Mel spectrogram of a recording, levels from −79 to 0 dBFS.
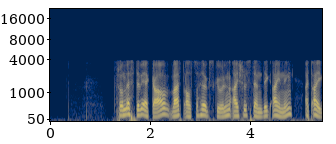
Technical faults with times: none

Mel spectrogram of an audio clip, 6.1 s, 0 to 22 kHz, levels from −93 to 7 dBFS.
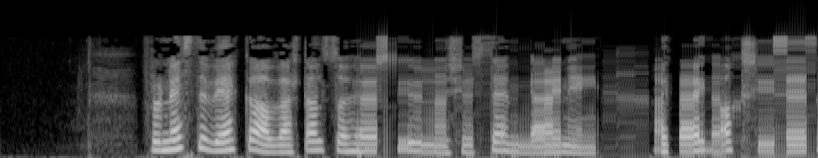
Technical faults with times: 0.00-6.13 MP3 compression
2.68-6.13 robotic sound from repeated short buffers

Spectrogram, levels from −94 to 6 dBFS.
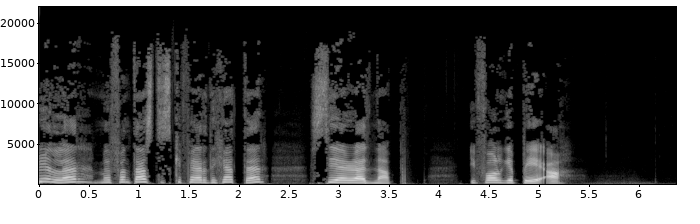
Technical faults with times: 0.00-6.38 MP3 compression
1.35 pre-echo
2.03 pre-echo
4.83 pre-echo

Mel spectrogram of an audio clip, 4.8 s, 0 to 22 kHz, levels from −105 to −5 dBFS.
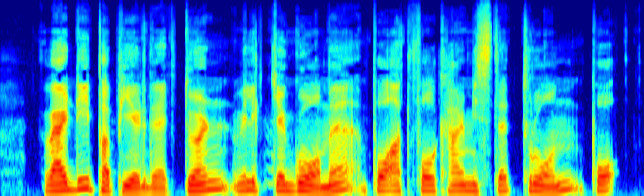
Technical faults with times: none

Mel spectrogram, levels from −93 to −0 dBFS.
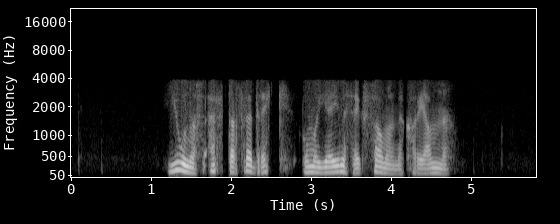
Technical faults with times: none

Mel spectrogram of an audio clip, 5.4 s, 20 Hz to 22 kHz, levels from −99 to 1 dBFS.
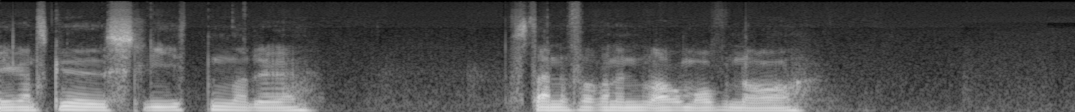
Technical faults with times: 1.93-2.47 comfort noise in place of the background
4.45-5.35 comfort noise in place of the background

